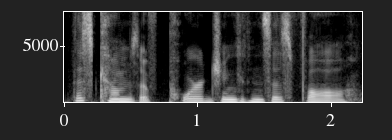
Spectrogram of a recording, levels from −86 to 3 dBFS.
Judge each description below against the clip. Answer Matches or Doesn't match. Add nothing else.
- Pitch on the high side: Doesn't match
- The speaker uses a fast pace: Doesn't match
